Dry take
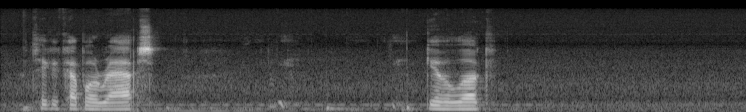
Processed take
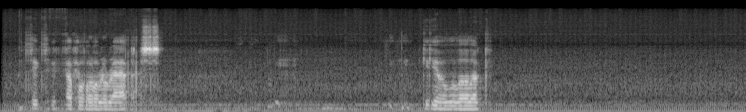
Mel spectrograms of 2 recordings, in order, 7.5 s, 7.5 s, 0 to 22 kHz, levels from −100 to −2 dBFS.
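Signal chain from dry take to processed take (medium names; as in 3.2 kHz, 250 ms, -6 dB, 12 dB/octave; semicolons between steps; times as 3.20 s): granulator, pitch spread up and down by 0 st; hum 50 Hz, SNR 23 dB; trim +7 dB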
